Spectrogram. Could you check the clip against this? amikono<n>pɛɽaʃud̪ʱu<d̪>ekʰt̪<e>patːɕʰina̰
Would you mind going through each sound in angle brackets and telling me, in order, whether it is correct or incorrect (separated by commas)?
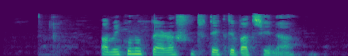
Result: incorrect, correct, correct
